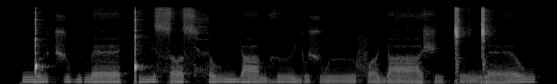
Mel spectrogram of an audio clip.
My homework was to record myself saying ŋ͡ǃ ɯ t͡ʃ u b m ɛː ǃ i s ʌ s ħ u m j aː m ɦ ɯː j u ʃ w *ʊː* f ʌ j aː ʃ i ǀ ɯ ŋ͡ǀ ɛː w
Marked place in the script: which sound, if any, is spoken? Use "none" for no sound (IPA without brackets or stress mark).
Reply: ɯː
